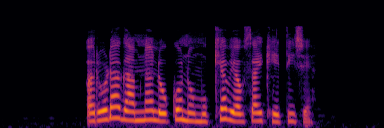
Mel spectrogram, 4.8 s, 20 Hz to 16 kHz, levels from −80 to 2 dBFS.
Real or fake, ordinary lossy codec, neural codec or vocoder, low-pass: real; none; none; 7.2 kHz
